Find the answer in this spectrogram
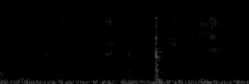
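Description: Near silence, with one faint click of a cardboard trading card being flipped about one and a half seconds in.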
